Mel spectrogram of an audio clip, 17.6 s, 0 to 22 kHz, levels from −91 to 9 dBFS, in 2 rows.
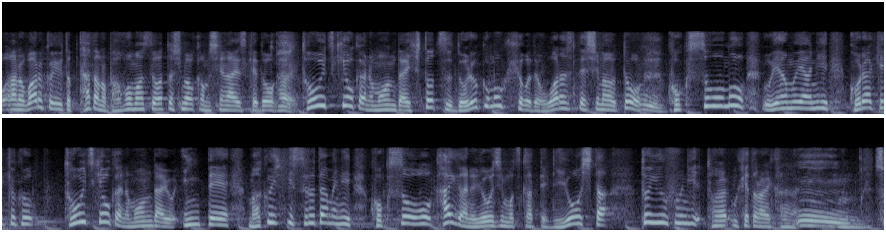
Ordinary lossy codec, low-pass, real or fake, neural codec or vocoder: none; 7.2 kHz; fake; codec, 16 kHz, 6 kbps, DAC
